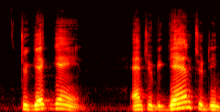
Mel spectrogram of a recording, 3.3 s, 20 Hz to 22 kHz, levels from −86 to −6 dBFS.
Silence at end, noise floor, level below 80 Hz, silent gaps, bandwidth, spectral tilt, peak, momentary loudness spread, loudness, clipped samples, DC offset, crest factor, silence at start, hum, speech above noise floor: 0 s; -68 dBFS; -76 dBFS; none; 15 kHz; -5.5 dB/octave; -10 dBFS; 9 LU; -28 LUFS; under 0.1%; under 0.1%; 18 dB; 0.3 s; none; 41 dB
